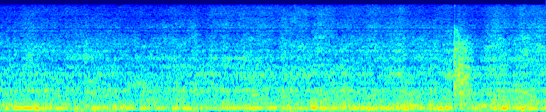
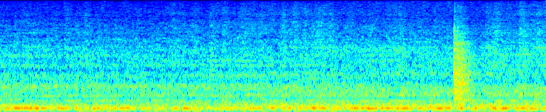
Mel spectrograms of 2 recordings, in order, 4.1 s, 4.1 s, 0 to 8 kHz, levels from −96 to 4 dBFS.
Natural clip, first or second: second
